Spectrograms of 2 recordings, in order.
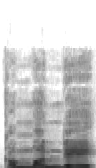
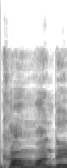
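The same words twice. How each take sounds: First: Higher-pitched, put-on Jamaican accent; mock the title in a Jamaican lilt. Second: Said in the usual way. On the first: Telling the co-host what it sounded like, Jamaican accent. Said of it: "it sounded Jamaican". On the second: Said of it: "When you were saying".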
